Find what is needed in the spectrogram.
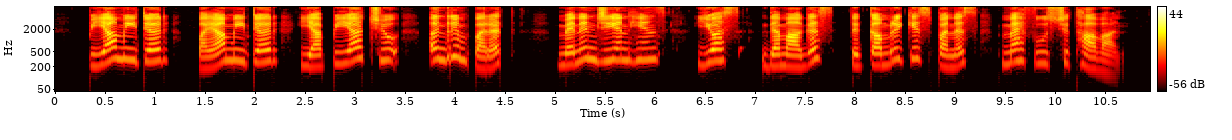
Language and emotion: Kashmiri, neutral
